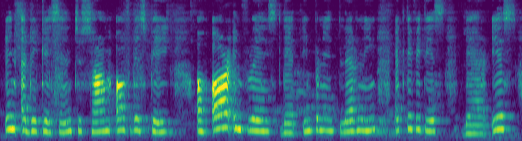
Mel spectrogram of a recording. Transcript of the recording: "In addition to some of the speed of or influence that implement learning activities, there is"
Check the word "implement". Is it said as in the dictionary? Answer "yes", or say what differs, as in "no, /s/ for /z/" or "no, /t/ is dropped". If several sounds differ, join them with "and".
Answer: no, /l/ is dropped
